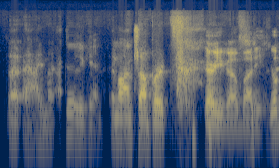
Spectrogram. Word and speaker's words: Iman Shumpert: We know that we're missing Iman Shumpert. I did it again. Iman Shumpert.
